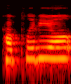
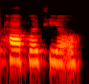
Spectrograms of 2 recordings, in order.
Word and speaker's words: popliteal: Behind the knee, and occasionally there's sort of two or so different pronunciations that are both correct. And for the back of the knee, you can say popliteal or popliteal.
